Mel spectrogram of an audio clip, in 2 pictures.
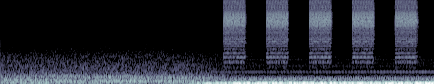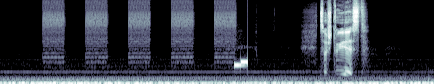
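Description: Science-fiction sound design. A low electronic drone swells in about three seconds in, and an alarm beeps over it in two runs of five or six beeps, about three beeps every two seconds. Near the end come a short tone and a brief warbling, sweeping squeal.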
